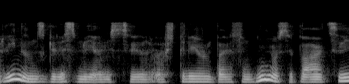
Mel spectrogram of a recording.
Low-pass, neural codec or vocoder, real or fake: 7.2 kHz; autoencoder, 22.05 kHz, a latent of 192 numbers a frame, VITS, trained on one speaker; fake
